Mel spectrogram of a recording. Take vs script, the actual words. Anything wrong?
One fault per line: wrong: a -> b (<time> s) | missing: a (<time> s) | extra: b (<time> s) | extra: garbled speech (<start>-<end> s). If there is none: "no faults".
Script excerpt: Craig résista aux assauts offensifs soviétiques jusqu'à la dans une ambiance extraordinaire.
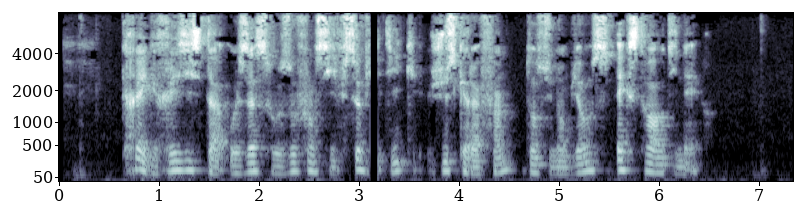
extra: fin (4.2 s)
